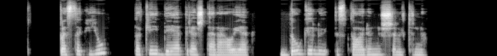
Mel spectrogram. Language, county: Lithuanian, Kaunas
